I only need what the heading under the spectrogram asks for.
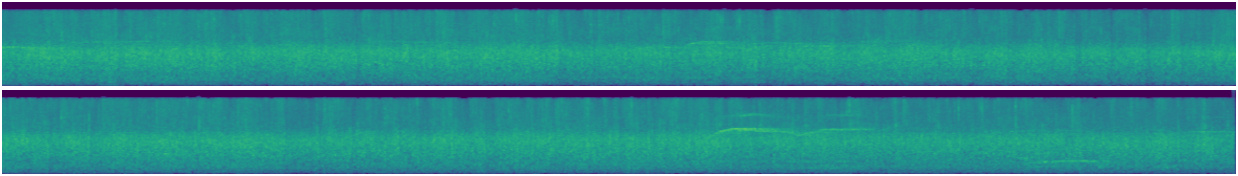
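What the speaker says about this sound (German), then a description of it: "wie lang der längste Applaus für einen Parteivorsitzenden der CSU gewesen ist" Long, steady applause for Markus Söder at the CSU party congress, a dense hall-filling ovation of continuous clapping holding at an even level for the full stretch, with rhythmic clapping and occasional cheers.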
